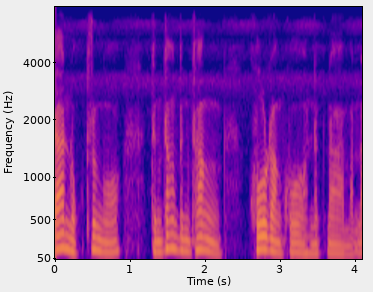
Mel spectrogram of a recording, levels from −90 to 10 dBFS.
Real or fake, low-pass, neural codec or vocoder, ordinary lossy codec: real; 7.2 kHz; none; none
